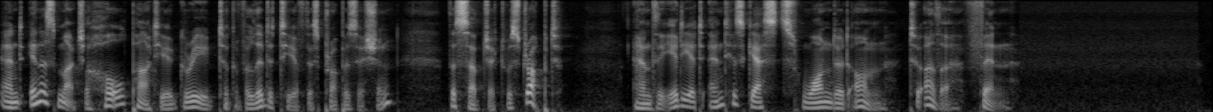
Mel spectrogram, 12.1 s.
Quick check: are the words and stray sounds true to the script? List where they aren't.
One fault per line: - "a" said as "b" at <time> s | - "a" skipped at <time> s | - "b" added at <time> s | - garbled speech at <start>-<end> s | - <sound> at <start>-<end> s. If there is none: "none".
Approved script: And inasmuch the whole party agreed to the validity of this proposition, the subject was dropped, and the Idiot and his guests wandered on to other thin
none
